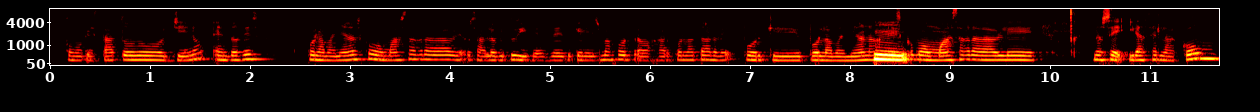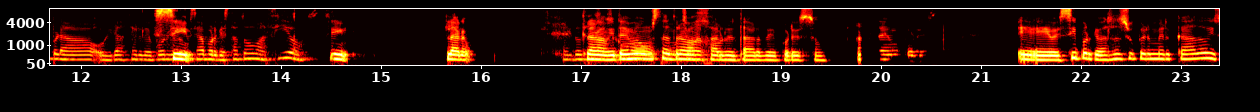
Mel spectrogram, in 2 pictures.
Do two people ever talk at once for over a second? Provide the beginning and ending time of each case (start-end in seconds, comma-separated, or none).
17.0-18.6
